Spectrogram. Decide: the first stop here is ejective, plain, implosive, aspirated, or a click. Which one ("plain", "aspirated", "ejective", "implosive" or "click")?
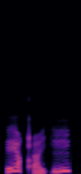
ejective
